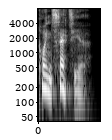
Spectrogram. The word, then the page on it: poinsettia: British English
